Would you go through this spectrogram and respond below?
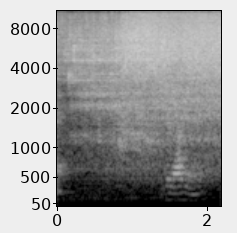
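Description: Onions frying in hot ghee for Hyderabadi chicken dum biryani, giving a loud, steady hiss that holds without a break from start to finish.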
